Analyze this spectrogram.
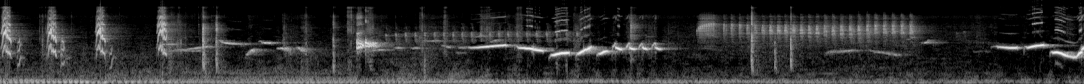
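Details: White-rumped shama giving a loud song meant to provoke rival shamas into singing and fighting: sharp clicks and chips, then swooping whistled phrases rising and falling, a buzzy rattling burst, more slurred whistles over a faint low rumble.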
